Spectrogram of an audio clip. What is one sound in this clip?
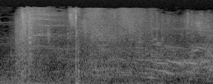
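Metal blades strike with sharp clangs.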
